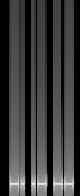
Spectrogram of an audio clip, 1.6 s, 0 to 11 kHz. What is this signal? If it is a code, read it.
Morse code, heard as a keyed tone, about 22 wpm, 700 Hz. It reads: N A M
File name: Top 90 QSO Elements - 8x Character Spacing - 22wpm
